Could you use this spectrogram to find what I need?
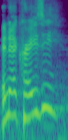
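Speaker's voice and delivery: ordinary delivery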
